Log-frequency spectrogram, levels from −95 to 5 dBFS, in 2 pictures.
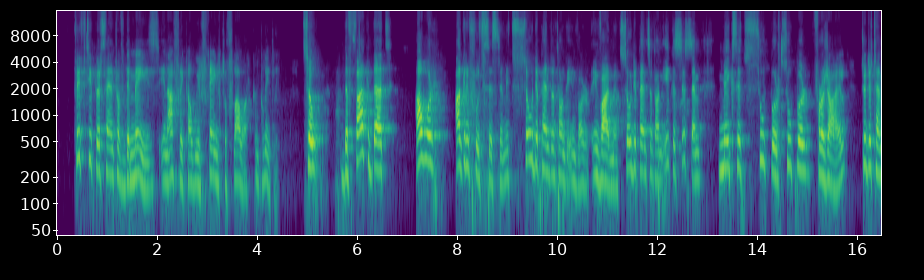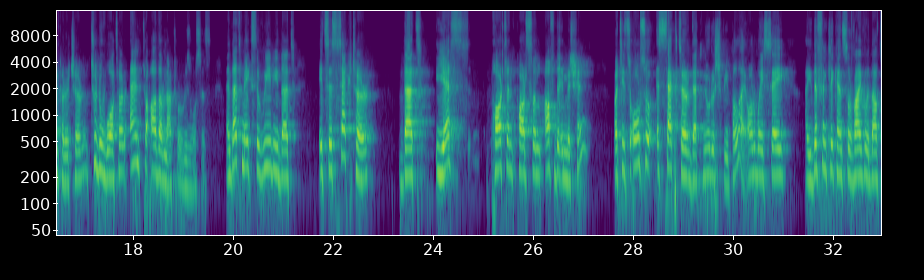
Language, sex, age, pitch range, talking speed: English, female, 50-69, 195-255 Hz, 140 wpm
